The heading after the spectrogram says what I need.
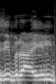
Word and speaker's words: जिब्रील: जिब्रील, कुरान में जिब्रील का है और हदीस में जिब्राइल भी आया है, दोनों तरह ठीक है। ठीक है, कुरान में जिब्रील आया है तो जिब्रीलू, जिब्रीला, जिब्रीला।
